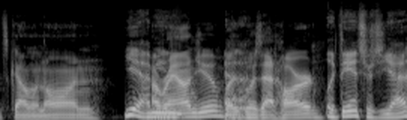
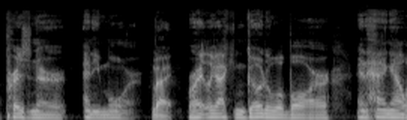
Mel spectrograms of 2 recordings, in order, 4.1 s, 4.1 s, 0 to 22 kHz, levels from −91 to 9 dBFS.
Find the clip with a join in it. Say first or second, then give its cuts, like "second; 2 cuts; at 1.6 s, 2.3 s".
first; 2 cuts; at 2.2 s, 3.2 s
